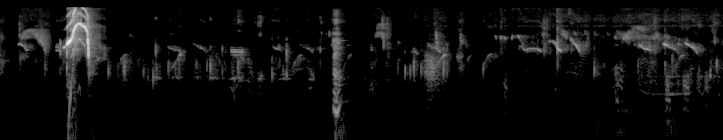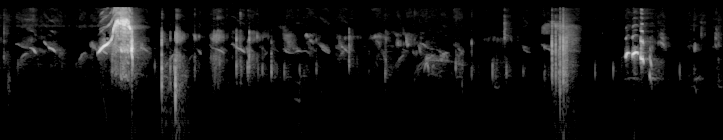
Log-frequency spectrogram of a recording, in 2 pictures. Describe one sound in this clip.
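A young monkey squeaks shrilly a few times.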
